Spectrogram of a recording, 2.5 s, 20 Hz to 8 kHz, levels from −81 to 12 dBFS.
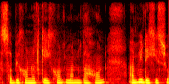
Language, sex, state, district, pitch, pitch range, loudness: Assamese, female, Assam, Kamrup Metropolitan, 195 Hz, 190-200 Hz, -16 LUFS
